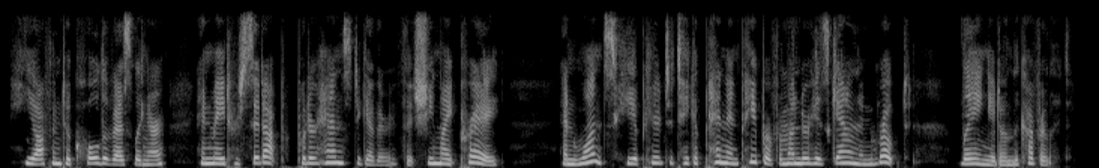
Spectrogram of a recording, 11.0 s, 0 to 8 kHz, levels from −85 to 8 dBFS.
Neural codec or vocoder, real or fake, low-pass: vocoder, 22.05 kHz, 80 mel bands, WaveNeXt; fake; 7.2 kHz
